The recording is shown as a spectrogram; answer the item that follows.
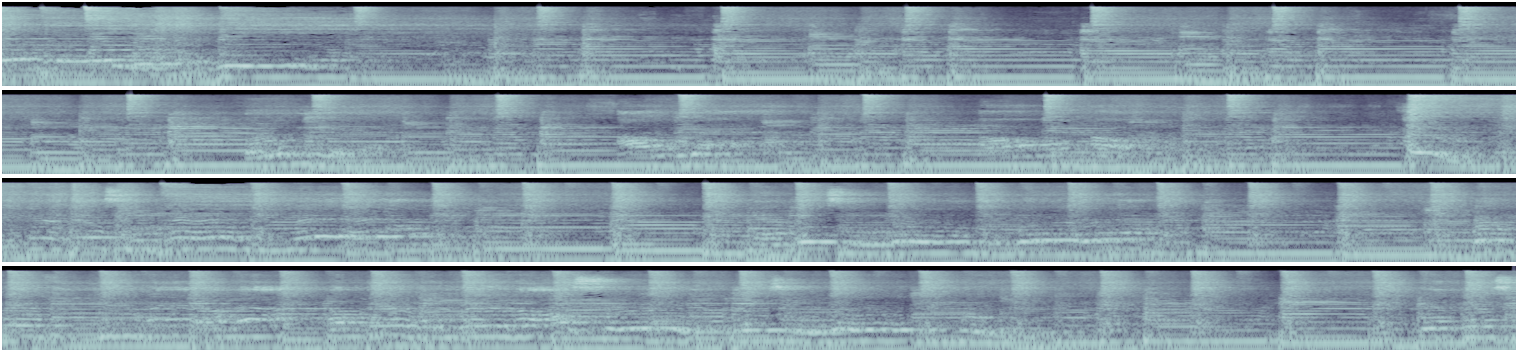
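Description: A live band playing amplified rock music: electric guitar, electric bass and a drum kit, with a repeating bass line under a steady drumbeat.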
